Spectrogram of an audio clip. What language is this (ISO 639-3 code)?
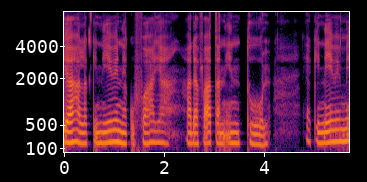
ste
